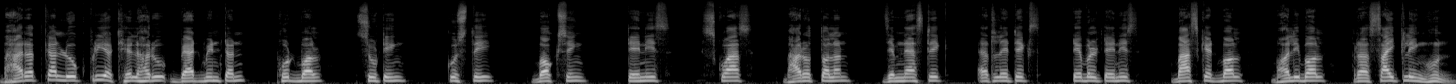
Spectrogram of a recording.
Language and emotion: Nepali, neutral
